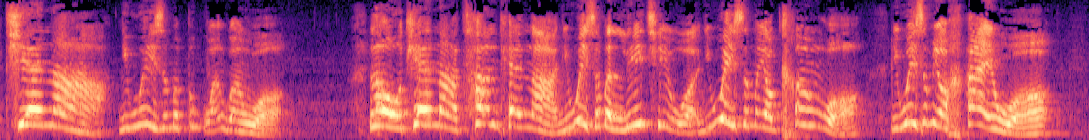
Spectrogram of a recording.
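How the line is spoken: Desperate crying out to heaven. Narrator (Chinese): 一个罪人的呼天不应，就像大卫一样呼喊

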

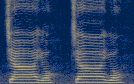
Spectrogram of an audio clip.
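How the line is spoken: Cheering shout. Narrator (Chinese): 小能则在一边喊

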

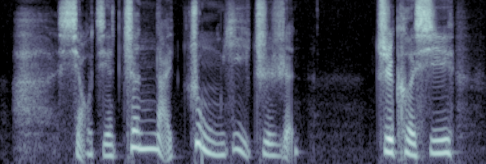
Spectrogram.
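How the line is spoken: Grateful sigh. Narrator (Chinese): 吴中感激万分，不由叹道

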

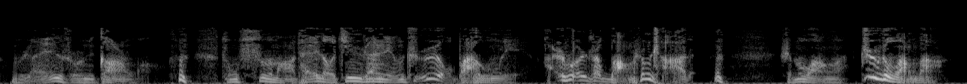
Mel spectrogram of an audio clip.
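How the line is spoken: Angry grumbling mutter. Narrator (Chinese): 周胖子……他气呼呼的嘟囔说

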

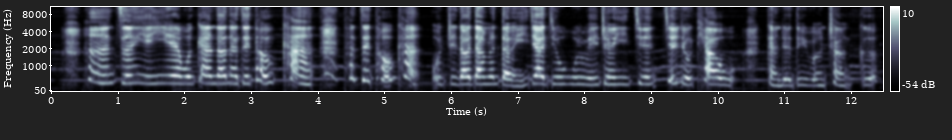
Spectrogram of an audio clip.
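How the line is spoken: Sad, crying. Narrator (Chinese): 阿纳斯塔夏又难过起来，边哭边说

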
